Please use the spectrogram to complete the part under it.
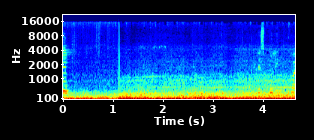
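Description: Tata Altroz iTurbo hatchback, a 2021 model, accelerating hard in third gear on the road, with a steady low engine and road rumble heard from inside the cabin.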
